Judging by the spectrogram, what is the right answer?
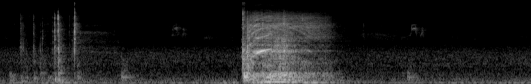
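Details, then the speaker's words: Starter tested on the bench before installation after repair, power hooked up: a few clicks then a sharp one-second whir winding down; starter spins freely, normal. "Sweet. Works good."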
